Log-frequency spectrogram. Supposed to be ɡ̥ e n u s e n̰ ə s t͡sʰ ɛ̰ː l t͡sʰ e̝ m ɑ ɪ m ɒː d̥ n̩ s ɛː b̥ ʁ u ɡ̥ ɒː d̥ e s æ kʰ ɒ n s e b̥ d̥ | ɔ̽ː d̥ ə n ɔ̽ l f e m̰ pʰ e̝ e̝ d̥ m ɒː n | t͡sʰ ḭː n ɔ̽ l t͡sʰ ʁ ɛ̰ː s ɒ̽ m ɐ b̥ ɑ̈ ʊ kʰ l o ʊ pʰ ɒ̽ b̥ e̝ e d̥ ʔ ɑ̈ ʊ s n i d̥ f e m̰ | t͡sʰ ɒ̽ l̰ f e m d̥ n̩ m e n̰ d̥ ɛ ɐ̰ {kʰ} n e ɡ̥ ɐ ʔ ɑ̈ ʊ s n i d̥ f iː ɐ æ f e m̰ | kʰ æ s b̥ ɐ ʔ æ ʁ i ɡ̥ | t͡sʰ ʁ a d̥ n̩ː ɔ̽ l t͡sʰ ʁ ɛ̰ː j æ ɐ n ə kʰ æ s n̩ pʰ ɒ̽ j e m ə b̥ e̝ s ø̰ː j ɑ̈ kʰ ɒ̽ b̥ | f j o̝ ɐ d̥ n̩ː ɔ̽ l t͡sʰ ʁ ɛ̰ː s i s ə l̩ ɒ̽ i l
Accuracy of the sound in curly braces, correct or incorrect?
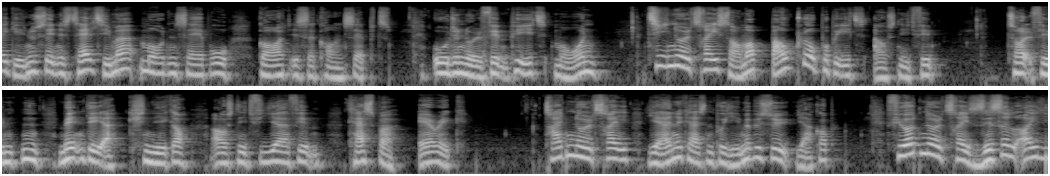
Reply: correct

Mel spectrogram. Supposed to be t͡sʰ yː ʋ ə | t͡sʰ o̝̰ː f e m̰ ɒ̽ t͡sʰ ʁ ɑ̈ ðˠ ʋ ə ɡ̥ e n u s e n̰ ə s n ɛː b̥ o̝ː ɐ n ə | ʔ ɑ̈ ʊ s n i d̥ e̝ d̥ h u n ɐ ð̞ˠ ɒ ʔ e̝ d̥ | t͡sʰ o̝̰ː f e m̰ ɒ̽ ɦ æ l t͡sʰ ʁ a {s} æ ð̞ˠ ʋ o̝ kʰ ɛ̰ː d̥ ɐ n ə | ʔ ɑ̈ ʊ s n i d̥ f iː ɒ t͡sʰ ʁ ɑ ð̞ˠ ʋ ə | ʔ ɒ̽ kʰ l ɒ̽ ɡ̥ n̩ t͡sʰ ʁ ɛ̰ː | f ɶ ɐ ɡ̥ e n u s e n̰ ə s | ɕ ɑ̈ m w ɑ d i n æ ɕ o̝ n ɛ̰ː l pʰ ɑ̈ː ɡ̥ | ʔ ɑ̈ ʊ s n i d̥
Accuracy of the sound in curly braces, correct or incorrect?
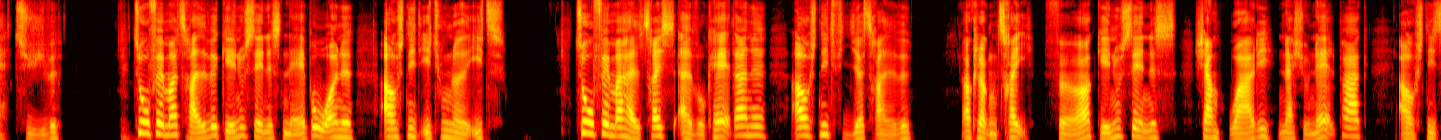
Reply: correct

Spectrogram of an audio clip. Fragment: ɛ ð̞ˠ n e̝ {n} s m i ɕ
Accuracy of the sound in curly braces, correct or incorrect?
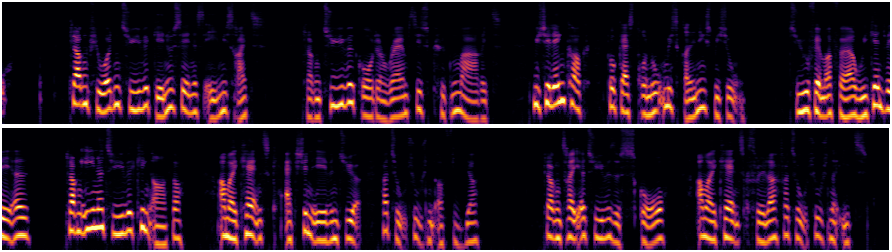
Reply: incorrect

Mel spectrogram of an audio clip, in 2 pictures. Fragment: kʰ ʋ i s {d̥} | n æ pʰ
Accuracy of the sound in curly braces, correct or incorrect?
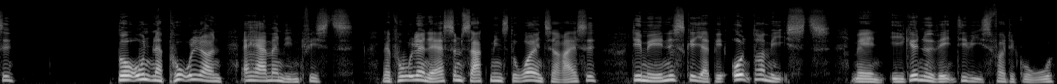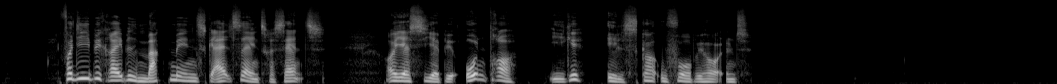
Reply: correct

